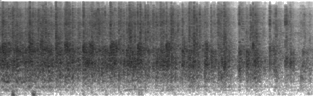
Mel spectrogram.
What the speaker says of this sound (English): can we have another round of applause for it?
